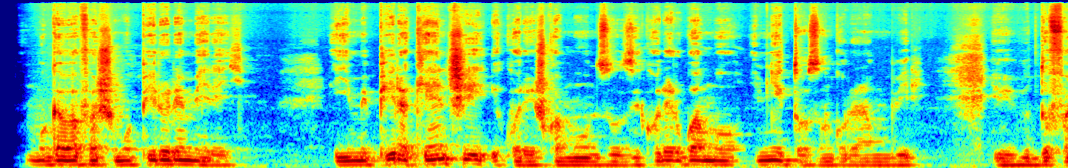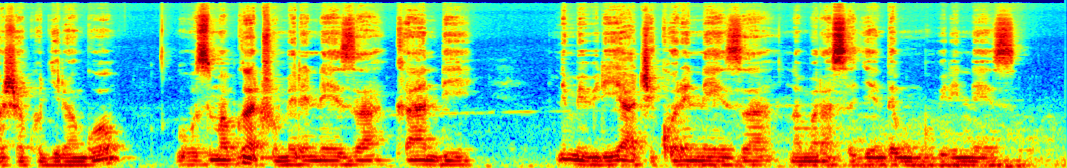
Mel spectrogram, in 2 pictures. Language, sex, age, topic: Kinyarwanda, male, 18-24, health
